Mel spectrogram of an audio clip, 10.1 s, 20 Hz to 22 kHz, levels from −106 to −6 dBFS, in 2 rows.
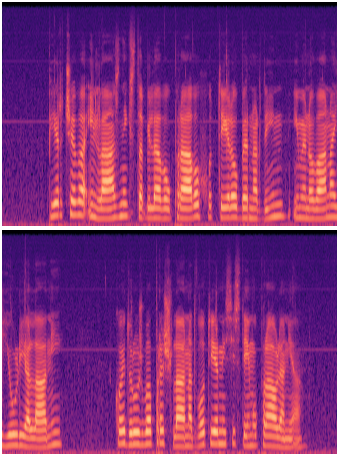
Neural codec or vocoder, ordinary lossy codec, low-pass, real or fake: none; none; 19.8 kHz; real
